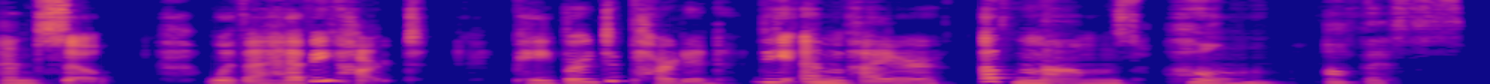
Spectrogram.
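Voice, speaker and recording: A woman teacher reads a children's picture book aloud in a high voice. Her pace is slow and drawn out, and her delivery is dramatic and expressive. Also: vocal fry. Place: small indoor classroom or office.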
